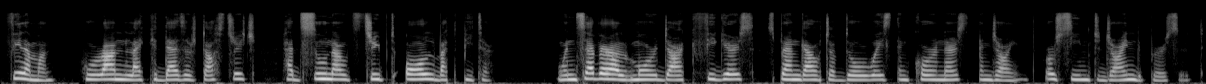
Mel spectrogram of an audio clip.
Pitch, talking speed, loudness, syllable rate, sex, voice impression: 215 Hz, 160 wpm, -20 LUFS, 4.6 syllables/s, female, very feminine, slightly young, very thin, very tensed, powerful, slightly bright, slightly soft, clear, slightly halting, very cute, intellectual, refreshing, sincere, calm, very friendly, reassuring, slightly elegant, wild, sweet, lively, kind, very strict, sharp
